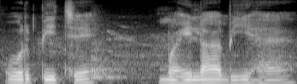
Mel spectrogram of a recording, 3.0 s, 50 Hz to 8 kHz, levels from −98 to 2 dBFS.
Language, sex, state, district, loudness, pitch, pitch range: Hindi, male, Uttar Pradesh, Saharanpur, -18 LUFS, 115 Hz, 110-115 Hz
